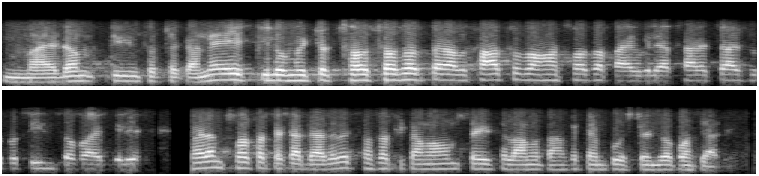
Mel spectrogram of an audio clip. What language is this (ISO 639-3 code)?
mai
